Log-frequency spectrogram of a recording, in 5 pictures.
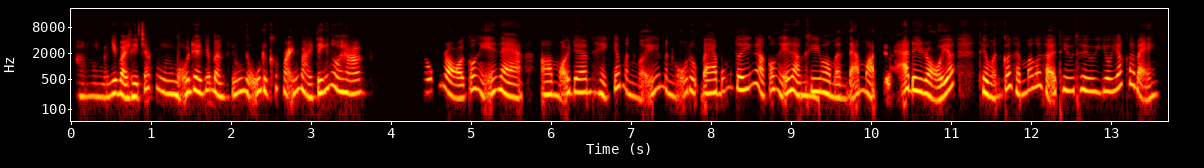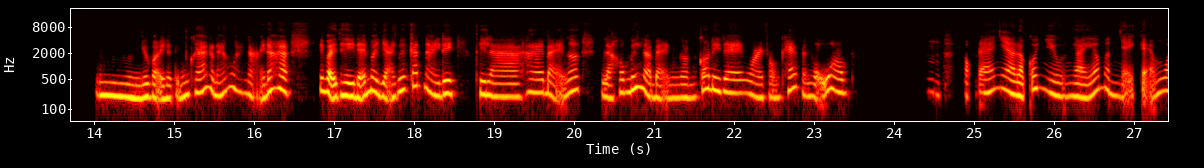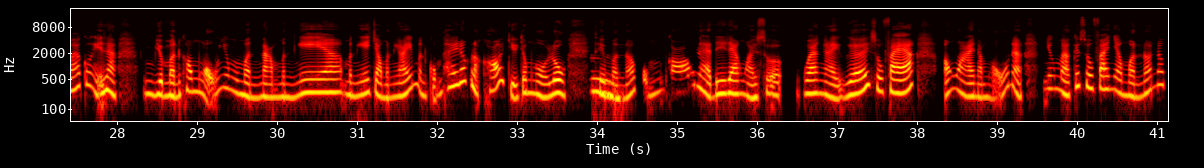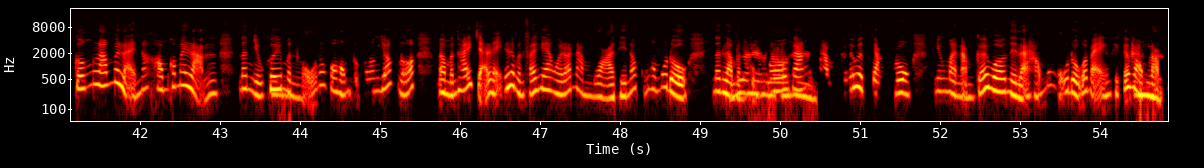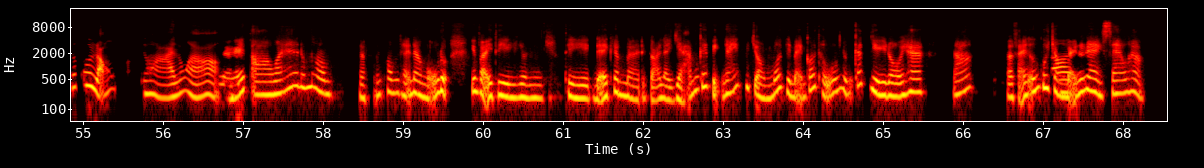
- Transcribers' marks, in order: tapping; other background noise; "hoài" said as "quài"
- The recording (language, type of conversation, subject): Vietnamese, advice, Làm thế nào để xử lý tình trạng chồng/vợ ngáy to khiến cả hai mất ngủ?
